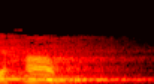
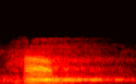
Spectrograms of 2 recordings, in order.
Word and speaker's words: حم: نہیں صحیح نہیں، الگ الگ ہوگا۔ دیکھو میں لکھوں ہا اور میم، اس کو پڑھا جانا چاہیے حام۔ کیا پڑھا جانا چاہیے؟ حام۔ جیسے الف لام، چلو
